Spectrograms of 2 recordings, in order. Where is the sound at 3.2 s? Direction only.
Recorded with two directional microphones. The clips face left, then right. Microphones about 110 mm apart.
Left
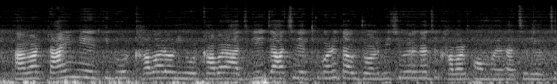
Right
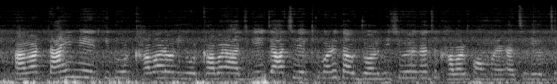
Centre (ahead or behind).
